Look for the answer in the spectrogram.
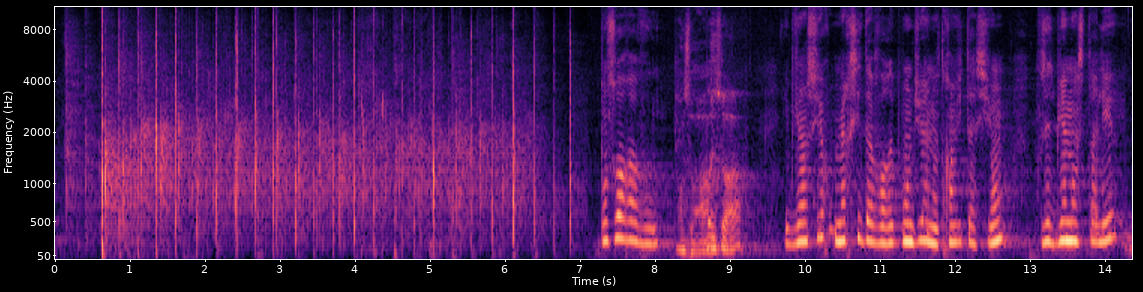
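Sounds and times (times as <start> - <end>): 
audience applause: 0.1 - 7.1
speech: 7.3 - 14.3.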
